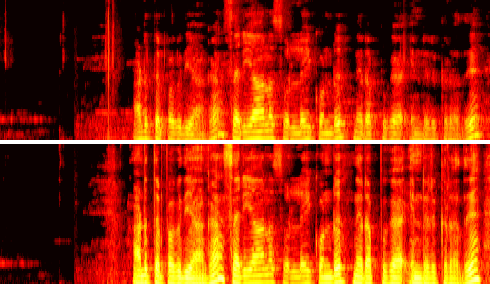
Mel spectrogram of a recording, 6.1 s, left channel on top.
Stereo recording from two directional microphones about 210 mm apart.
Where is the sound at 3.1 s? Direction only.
20° right (ahead or behind).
